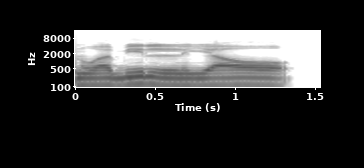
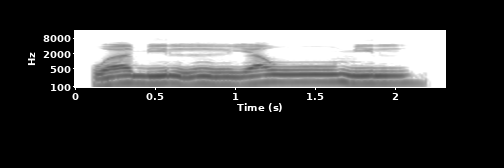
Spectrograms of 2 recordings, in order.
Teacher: Hati-hati di huruf wawu sukun, dia punya sifat liniyah ya. Wabil yaumil, bukan wabil yau, bukan o tapi u.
